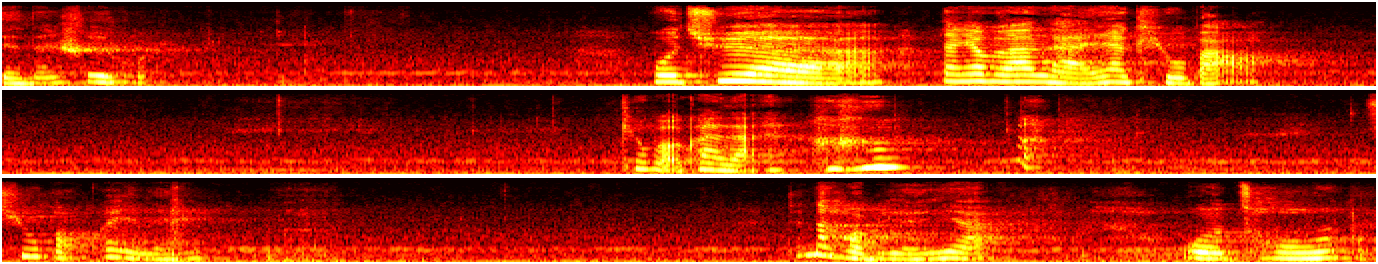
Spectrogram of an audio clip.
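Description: A young woman talks close to the microphone, with animation.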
